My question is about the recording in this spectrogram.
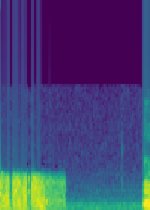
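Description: A burst of rushing hiss on the broadcast audio that cuts off suddenly just under a second in, followed by a quiet pause with a faint low hum.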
